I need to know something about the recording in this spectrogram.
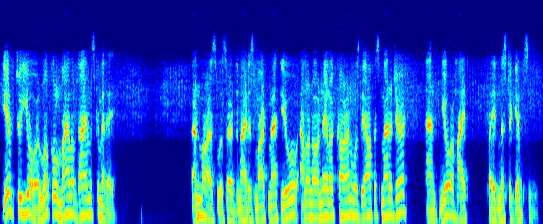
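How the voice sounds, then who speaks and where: A man's voice: medium pitch, expressive, moderate pace. An American man reading a scripted sign-off in a formal 1940s radio announcing style. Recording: slightly muffled vintage radio broadcast recording.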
